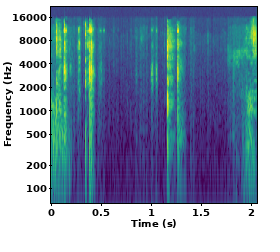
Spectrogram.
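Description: Saree fabric rustling as it is lifted and shaken out by hand, in short crinkly bursts: a cluster at the start and another a little after a second in.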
